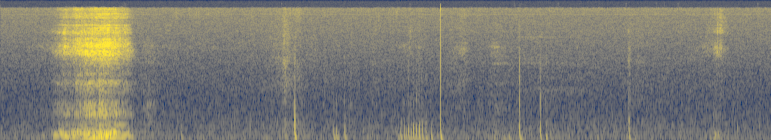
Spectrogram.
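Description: One loud rough snore on an in-breath, followed by quiet breathing and small clicks in a quiet room.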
